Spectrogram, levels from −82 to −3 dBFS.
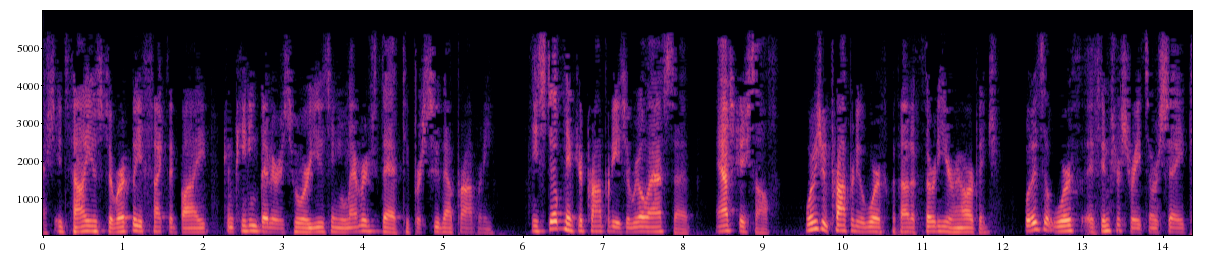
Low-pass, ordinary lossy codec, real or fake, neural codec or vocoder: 5.4 kHz; MP3, 24 kbps; fake; codec, 16 kHz, 0.5 kbps, X-Codec, HuBERT features, trained on general audio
